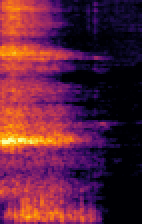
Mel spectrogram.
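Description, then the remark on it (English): A deep breath drawn in and let out, loud, a breathy rush lasting about a second before falling into silence. No one speaks. “You're breathing in. You're breathing out.”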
